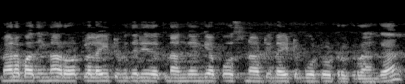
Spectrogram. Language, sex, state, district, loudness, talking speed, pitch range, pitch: Tamil, male, Tamil Nadu, Kanyakumari, -15 LUFS, 190 wpm, 155-170 Hz, 160 Hz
